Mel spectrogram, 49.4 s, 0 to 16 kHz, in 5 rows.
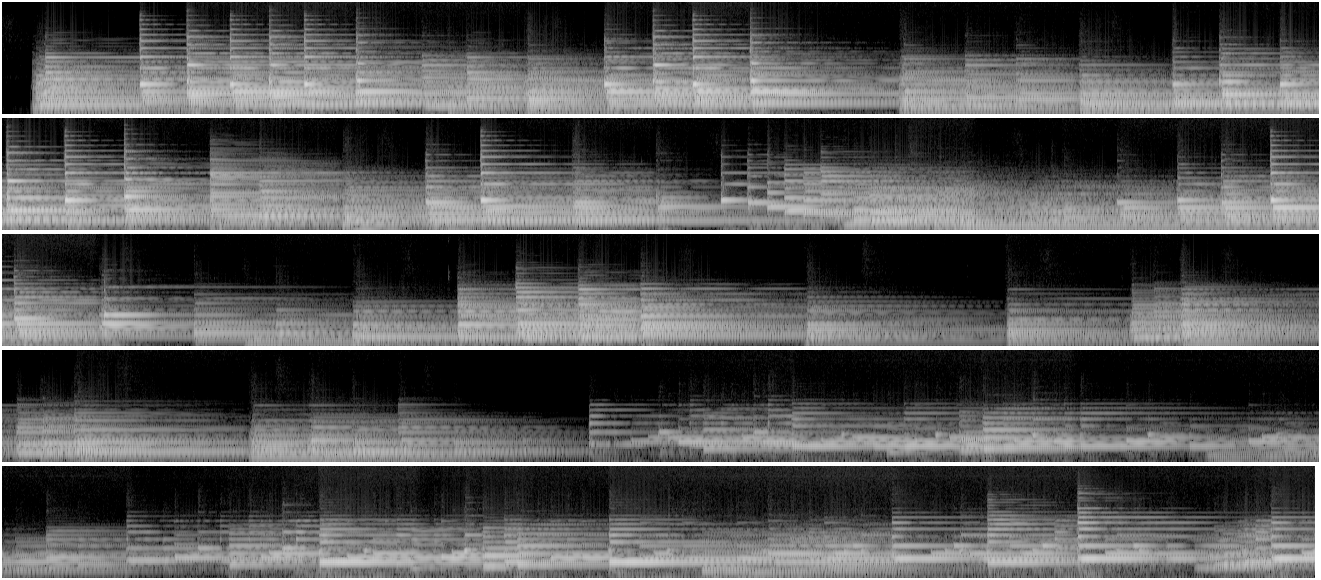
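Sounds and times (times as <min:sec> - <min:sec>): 
classical cinematic rock piano music: 0:00.2 - 0:49.3.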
